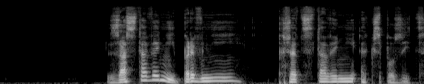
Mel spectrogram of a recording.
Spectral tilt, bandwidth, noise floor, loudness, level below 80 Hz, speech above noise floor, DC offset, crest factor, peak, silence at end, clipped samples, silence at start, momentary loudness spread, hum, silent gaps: -5 dB/octave; 16 kHz; -63 dBFS; -21 LUFS; -46 dBFS; 42 dB; under 0.1%; 20 dB; -2 dBFS; 0 s; under 0.1%; 1.05 s; 11 LU; none; none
